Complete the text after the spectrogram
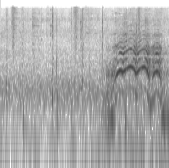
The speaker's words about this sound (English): It's the blood, you idiot. What? The horse. He's scared of the smell of blood.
